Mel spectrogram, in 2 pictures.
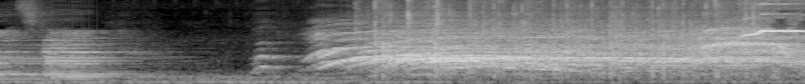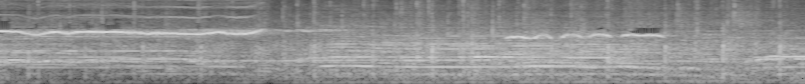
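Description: The last sung note and keyboard chord of a song cut off. After a brief lull, an audience of young people bursts into loud cheering, screaming and applause, with a sustained high-pitched shriek about halfway through.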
